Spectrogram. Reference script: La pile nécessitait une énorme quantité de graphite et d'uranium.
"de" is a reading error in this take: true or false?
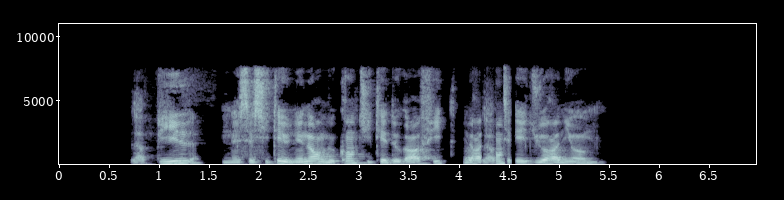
false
